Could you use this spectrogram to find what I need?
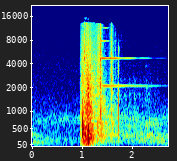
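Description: A loud burst of noise sounds as an item is placed.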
